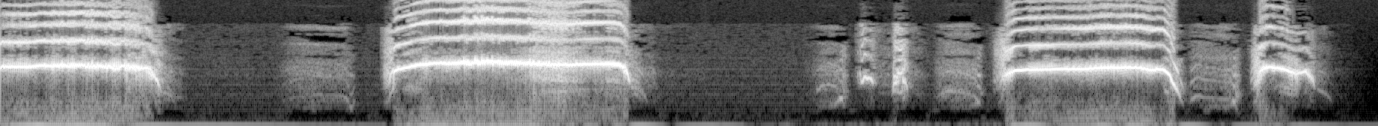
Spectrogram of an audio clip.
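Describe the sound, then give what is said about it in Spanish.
Loud, high, piercing screams: three long sustained cries, with a few short, sharp yelps between them, and no talk. “una vergüenza que se merece por lo menos otro grito tan grande o más de lo que hemos escuchado antes”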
